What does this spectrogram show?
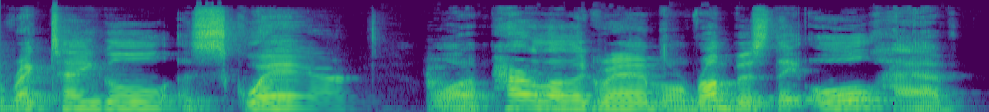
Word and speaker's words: parallelogram: So it's like parallel. So you know how to spell parallel. It literally has the word parallel there. And then ogram. Ogram. So when you pronounce it, parallelogram. Okay, parallelogram. Yeah? Parallelogram. Parallelogram. It's parallelogram. Okay, so parallelogram.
